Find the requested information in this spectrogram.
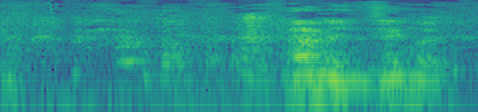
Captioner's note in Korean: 청중 웃음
